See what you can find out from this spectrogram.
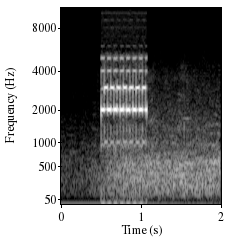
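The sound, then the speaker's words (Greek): A telephone rings in one loud, bright electronic burst about half a second long, then cuts off, leaving a low murmur of background noise. “Α, θα αφήσω το τηλέφωνο ανοιχτό για λίγο, μήπως μπορέσετε να πάρετε.”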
